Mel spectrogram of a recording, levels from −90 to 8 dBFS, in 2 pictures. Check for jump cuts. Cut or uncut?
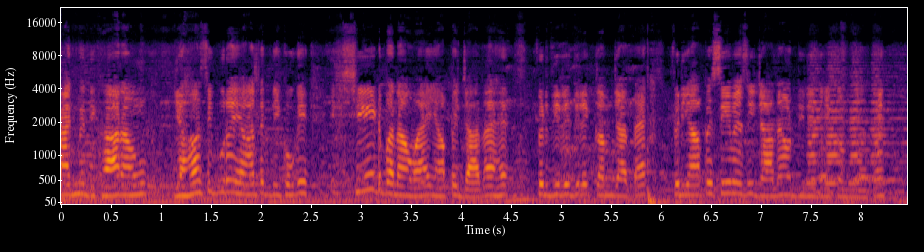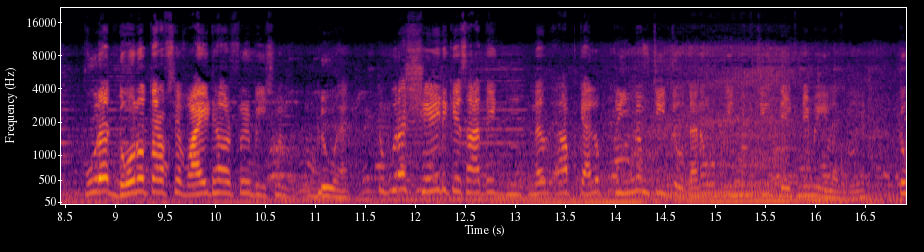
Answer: uncut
